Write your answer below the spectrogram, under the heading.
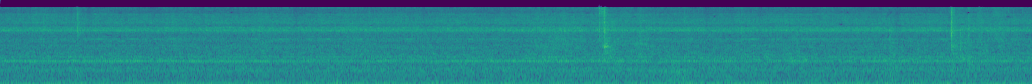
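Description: Steady mechanical drone: a constant low hum under an even hiss, with a thin steady whine above it and a couple of faint clicks.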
